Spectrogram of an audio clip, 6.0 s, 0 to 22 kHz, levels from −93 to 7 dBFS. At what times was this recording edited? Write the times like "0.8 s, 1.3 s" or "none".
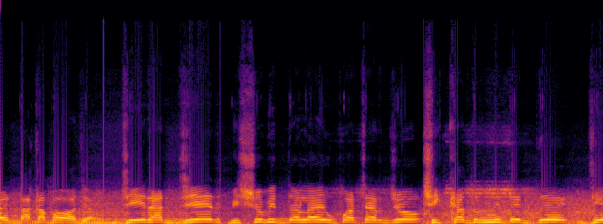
1.1 s, 2.3 s, 4.2 s

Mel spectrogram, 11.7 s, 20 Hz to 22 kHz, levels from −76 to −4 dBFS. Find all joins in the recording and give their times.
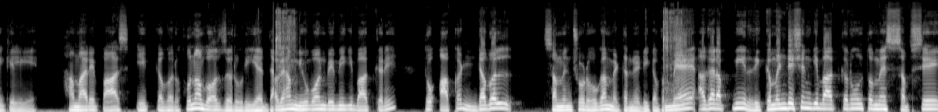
3.4 s, 8.2 s

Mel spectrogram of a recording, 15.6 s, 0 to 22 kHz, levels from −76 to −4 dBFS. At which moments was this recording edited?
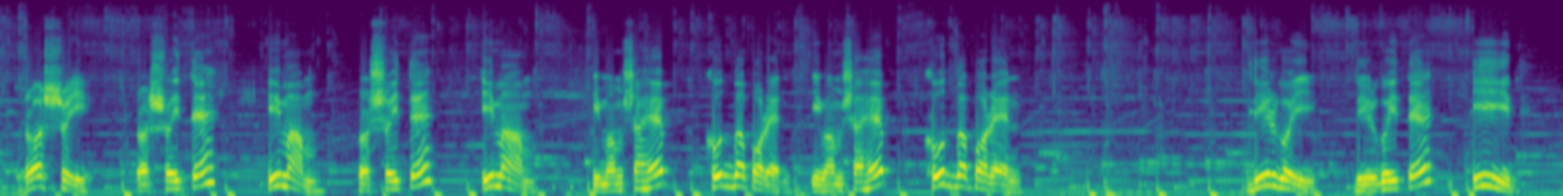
none

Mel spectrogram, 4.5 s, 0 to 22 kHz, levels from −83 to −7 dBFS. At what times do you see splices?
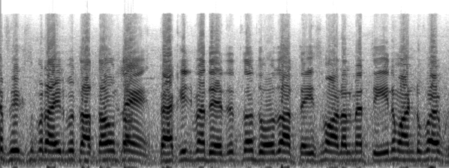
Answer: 1.2 s

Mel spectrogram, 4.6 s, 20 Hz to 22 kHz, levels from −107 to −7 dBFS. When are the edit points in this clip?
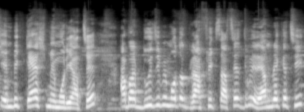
3.6 s

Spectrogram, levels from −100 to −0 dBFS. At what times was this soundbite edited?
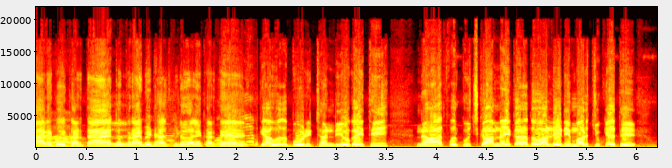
2.2 s

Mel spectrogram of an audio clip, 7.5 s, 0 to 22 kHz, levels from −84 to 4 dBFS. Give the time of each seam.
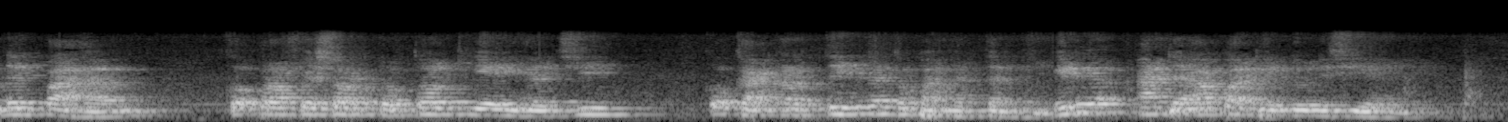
5.2 s

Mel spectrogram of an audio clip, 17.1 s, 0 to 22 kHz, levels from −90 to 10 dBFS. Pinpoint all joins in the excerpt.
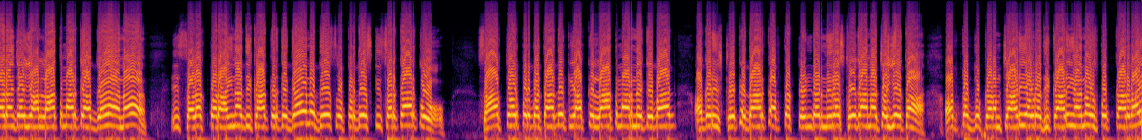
none

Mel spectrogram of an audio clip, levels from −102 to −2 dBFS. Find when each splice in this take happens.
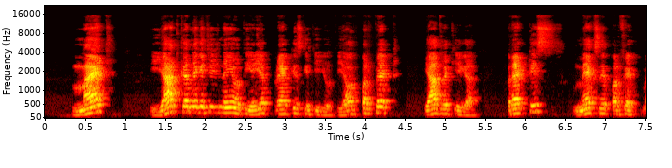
none

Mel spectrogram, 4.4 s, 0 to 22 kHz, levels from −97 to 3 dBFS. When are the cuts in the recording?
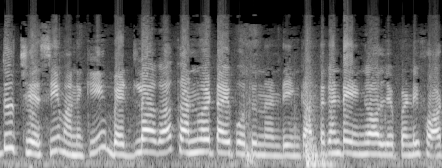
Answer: none

